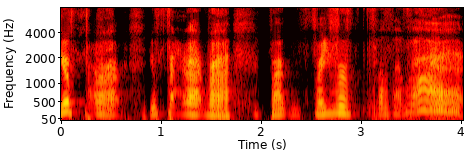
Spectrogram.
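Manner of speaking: slow, furious, stuck stammer, words not coming out. Retelling a boss so angry he cannot get the words out: imitating someone too angry to speak. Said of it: "so angry that he can't, he can't get the words out".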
